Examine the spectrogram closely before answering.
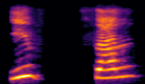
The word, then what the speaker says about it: Ibzán: Ibzán es con Z, acento en la A. Ibzán, Jueces 12:9, ya nos quedan poquito.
